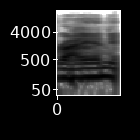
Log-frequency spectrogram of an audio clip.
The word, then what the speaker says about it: Rian: That's not how he spelled Ryan, or however you pronounce it. – R-I-A-N, Ryan, yeah.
